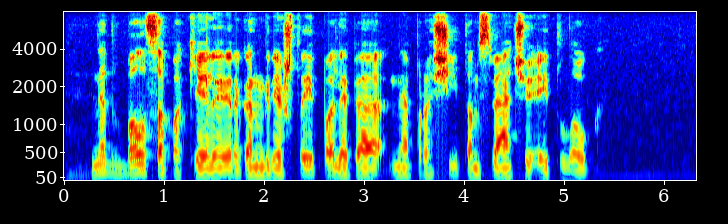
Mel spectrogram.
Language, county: Lithuanian, Klaipėda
